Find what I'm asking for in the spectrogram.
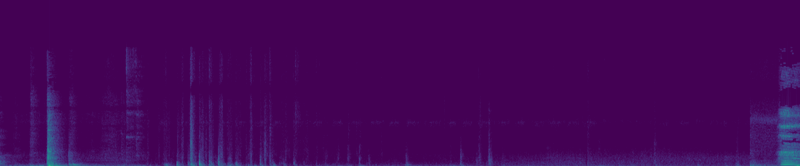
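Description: An old painted wooden kitchen door that is pulling apart is handled, giving scattered knocks, creaks and clunks, some close and sharp, with a sudden loud scrape at the end.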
